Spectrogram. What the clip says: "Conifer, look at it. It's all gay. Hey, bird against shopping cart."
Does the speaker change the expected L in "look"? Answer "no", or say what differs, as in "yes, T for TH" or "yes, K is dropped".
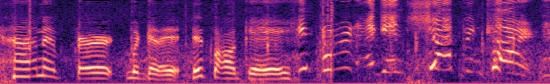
yes, W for L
